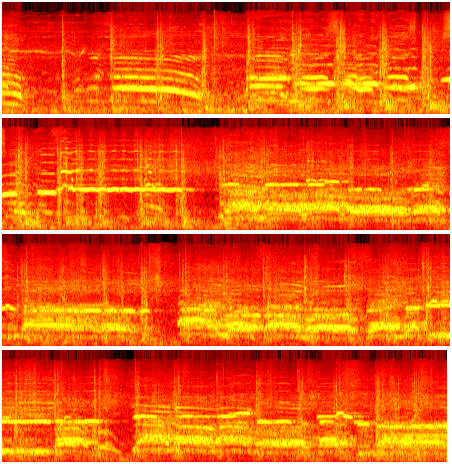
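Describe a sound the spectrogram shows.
Reed pipes play a shrill, lively melody.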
